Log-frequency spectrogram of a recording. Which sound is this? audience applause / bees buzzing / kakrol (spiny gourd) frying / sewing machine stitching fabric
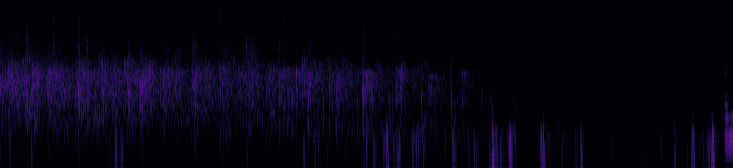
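audience applause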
